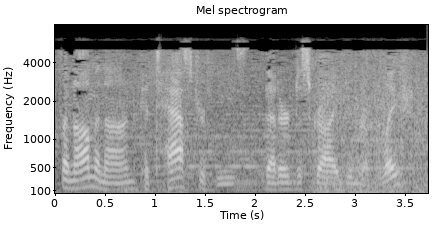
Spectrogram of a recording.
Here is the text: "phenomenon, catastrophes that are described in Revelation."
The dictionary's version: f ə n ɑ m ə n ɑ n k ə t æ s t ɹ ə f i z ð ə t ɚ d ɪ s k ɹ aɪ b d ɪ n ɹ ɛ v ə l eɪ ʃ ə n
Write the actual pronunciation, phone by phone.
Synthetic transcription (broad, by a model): f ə n ɑ m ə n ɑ n k ə t æ s t ɹ ə f i z ð ə t ɚ d ɪ s k ɹ aɪ b d ɪ n ɹ ɛ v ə l eɪ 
